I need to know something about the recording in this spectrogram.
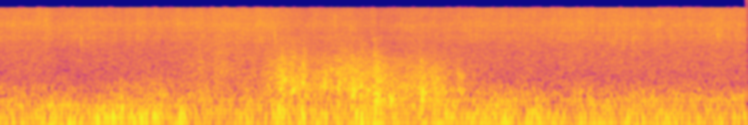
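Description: A stream gurgles and flows over stones.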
